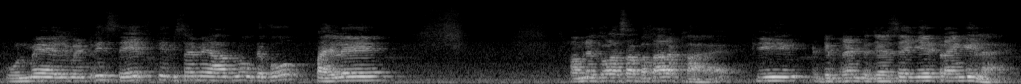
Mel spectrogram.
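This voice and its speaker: A man teaching a school maths lesson, speaking slowly with many pauses as he points things out on the board. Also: on the high side, warm tone, a little hiss or hum. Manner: slow, pausing, points while explaining. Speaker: maths tutor. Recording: echoey, distant, dull lo-fi sound.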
